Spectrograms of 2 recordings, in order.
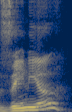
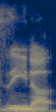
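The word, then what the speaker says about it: Xenia: evening Z I can't Zenia not like Zena Zenia like Z Zenia on a top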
